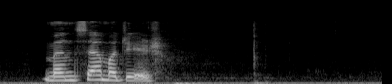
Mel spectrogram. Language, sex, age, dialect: Faroese, female, 15-35, Suðurstreymoy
